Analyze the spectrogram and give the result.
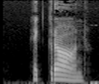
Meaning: screen; display: A surface that reflects, converts or absorbs light for visible output, usually as a part of a device
- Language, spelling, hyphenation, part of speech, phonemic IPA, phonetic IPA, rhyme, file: Estonian, ekraan, ek‧raan, noun, /ekˈrɑːn/, [ekˈrɑːn], -ɑːn, Et-ekraan.ogg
